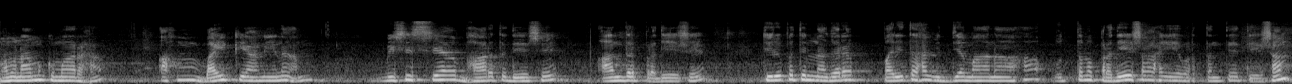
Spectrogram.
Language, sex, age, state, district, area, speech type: Sanskrit, male, 30-45, Andhra Pradesh, East Godavari, rural, spontaneous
